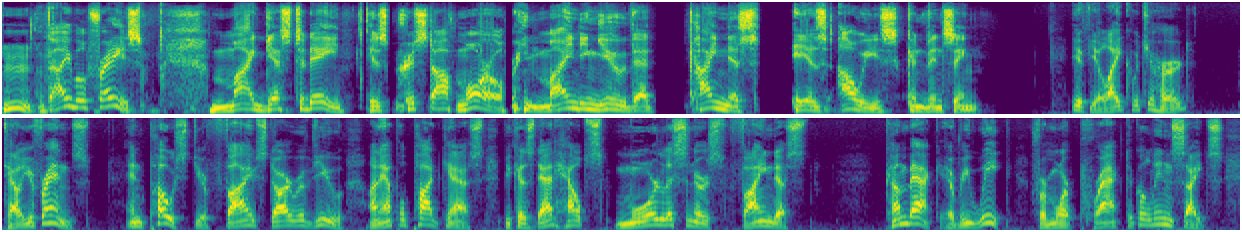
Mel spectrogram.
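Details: Adult male speaker; Normal fluent speech.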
